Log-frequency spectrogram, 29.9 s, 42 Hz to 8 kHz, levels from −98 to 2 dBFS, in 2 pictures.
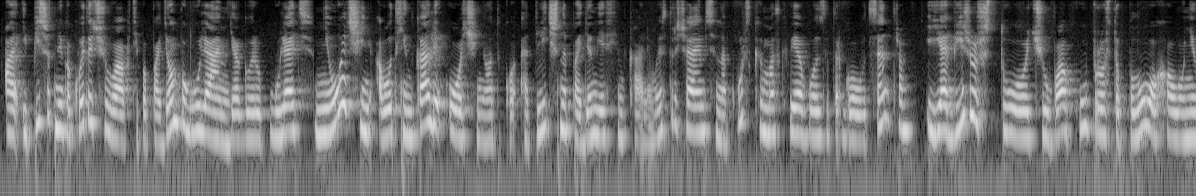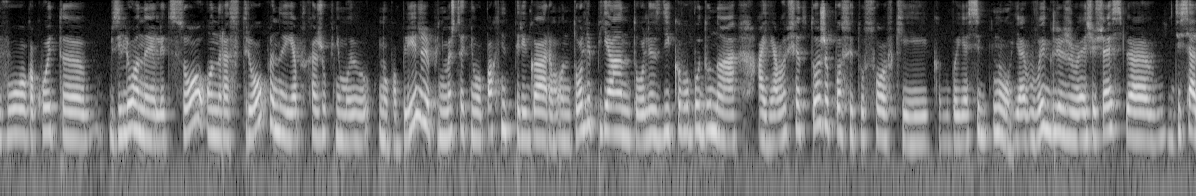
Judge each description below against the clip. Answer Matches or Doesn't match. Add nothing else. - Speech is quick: Matches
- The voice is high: Matches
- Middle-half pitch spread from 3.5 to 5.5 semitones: Doesn't match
